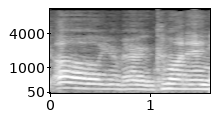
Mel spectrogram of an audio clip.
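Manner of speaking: high, gushing hello to a newcomer; mock the eager American welcome; lightly voiced friendly American greeter; overly welcoming American. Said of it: "very welcoming".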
